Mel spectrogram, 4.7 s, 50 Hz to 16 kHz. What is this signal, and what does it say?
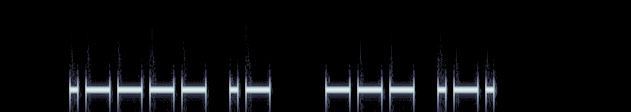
Morse code, heard as a keyed tone, about 20 wpm, 700 Hz. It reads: 1A OR
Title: Field Day Exchanges - 20wpm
